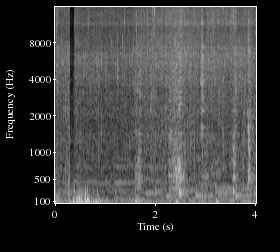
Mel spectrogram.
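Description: Capsicum and chicken frying in a pan for tamarind chicken, stirred steadily with a spoon. A continuous close sizzle runs throughout, broken by repeated scraping and clinking stirs, with no talking.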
